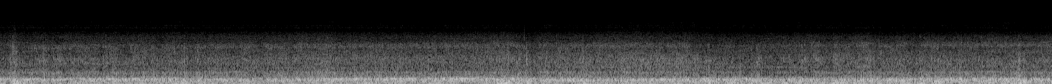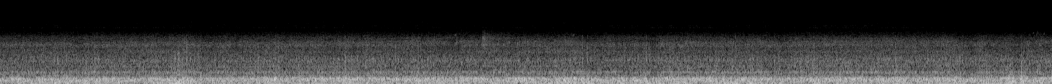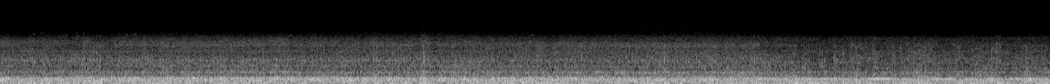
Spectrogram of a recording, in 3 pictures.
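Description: Steady rushing noise of a bicycle in motion: wind on the handlebar camera's microphone and the tyres rolling on a concrete floor, even and unbroken.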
